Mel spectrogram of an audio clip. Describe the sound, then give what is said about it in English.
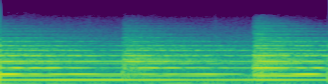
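A crystal bell hanging in a room of a castle rings out with two bright strikes about a second apart, each adding shimmering overtones above a steady, sustained ringing tone that hums on throughout. No voices are heard. “At last, they came to the room where the crystal bell was hanging.”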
